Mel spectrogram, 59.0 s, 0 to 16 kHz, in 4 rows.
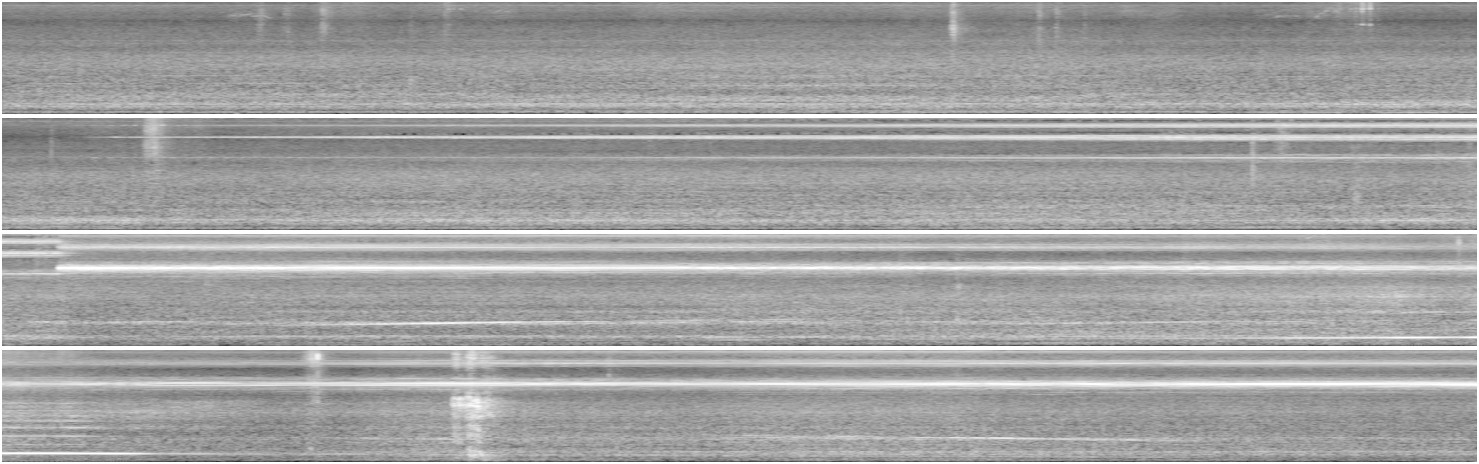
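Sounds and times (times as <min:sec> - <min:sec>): high-pitched switching whine: 0:00.0 - 0:59.0
electric motor whine: 0:12.6 - 0:59.0
sharp click: 0:47.3 - 0:47.6, 0:48.8 - 0:49.3.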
